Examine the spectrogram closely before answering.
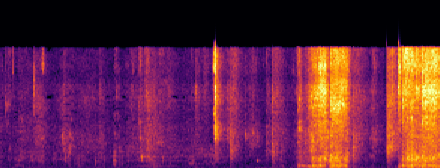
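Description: Two loud wet slurps about a second apart near the end, a mouth sucking spicy sauce off food while eating.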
